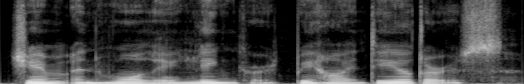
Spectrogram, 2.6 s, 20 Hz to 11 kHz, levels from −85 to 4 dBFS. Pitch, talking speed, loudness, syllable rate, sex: 200 Hz, 160 wpm, -15 LUFS, 4.9 syllables/s, female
